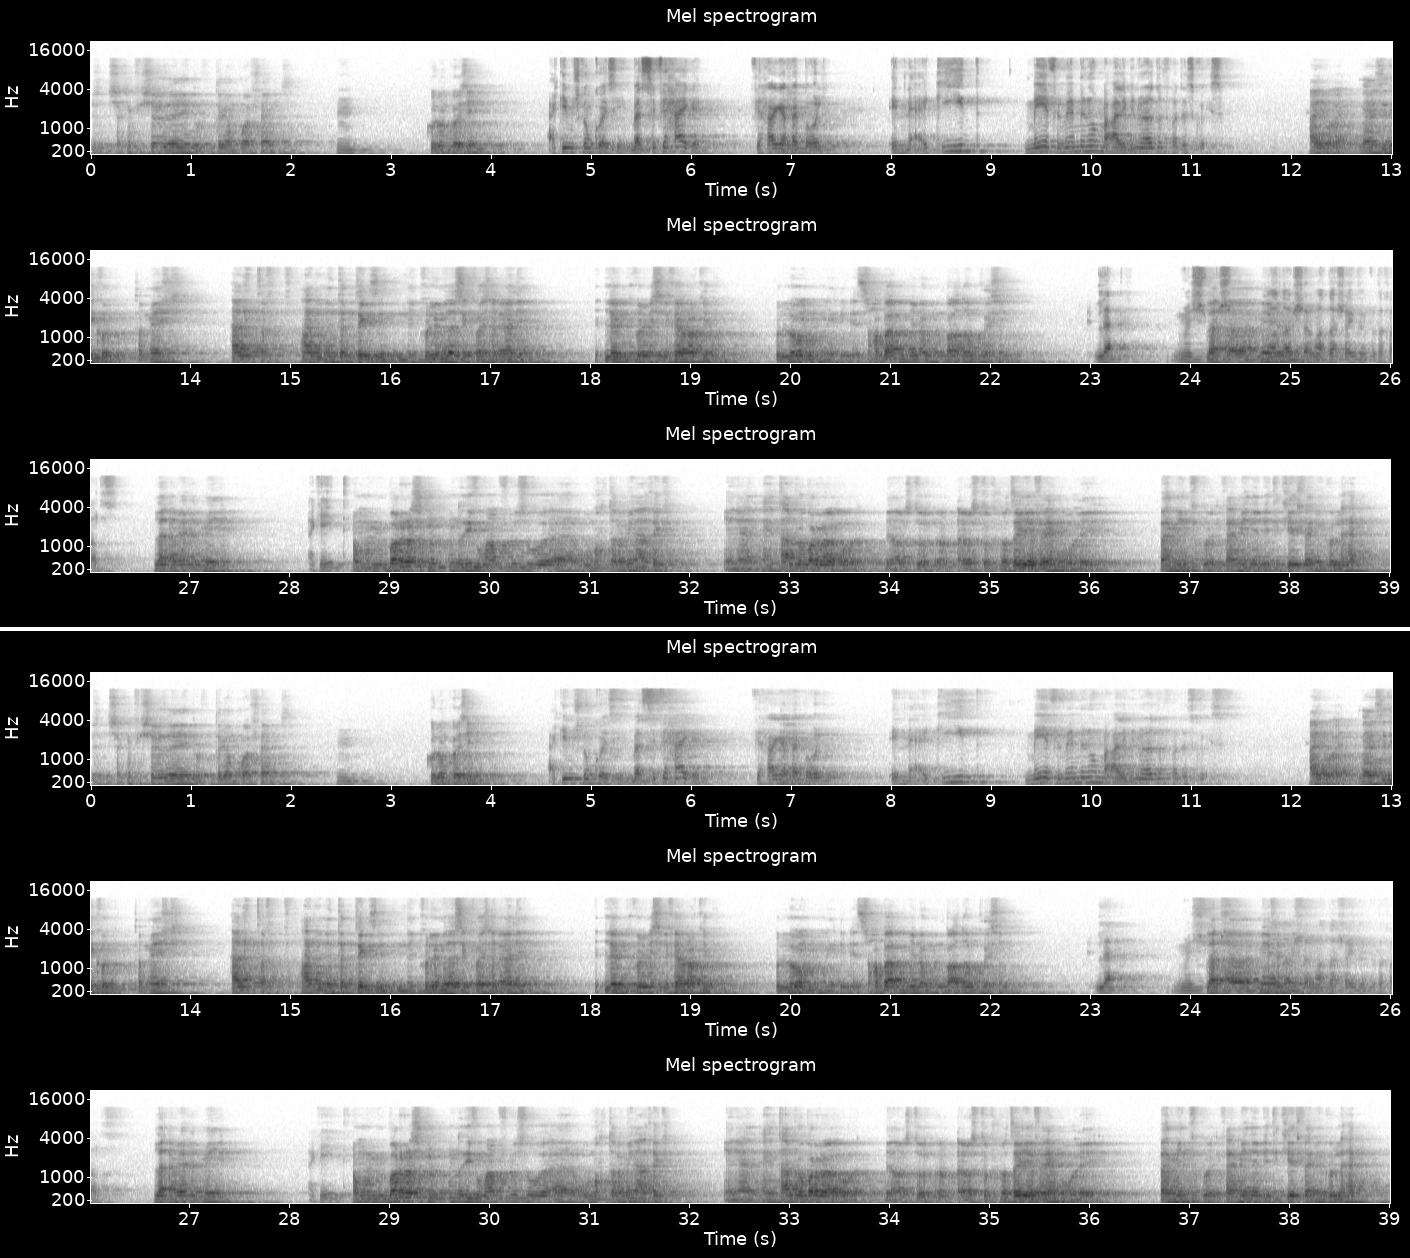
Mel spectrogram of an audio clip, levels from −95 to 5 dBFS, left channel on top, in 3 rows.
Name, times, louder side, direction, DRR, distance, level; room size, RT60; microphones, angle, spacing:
voice 1, 0.0-1.9 3.4-3.9 6.9-7.0 12.2-13.9 14.4-17.4 18.1-19.3 19.9-22.2 24.2-25.1 26.6-27.4 28.6-31.8 32.3-36.1 36.7-38.7, right 1 dB, 20° right, 2 dB, 1.3 m, -28 dB
voice 2, 4.6-6.1 6.6-7.4 8.0-8.9 9.3-11.3 23.0-23.4 23.8-26.3 28.2-28.5, left 3 dB, 75° left, 8 dB, 1.1 m, -35 dB
15.5 x 7.9 x 7.8 m, 1.4 s
head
